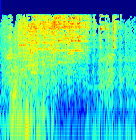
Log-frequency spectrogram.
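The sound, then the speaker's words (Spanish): A bathroom mirror over the sink shatters as it is struck with a hair dryer. A loud crash of breaking glass fills the first half, then scattered clinks and tinkles of falling shards continue to the end. “En el baño, Sara rompe el espejo del lavabo con un secador.”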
